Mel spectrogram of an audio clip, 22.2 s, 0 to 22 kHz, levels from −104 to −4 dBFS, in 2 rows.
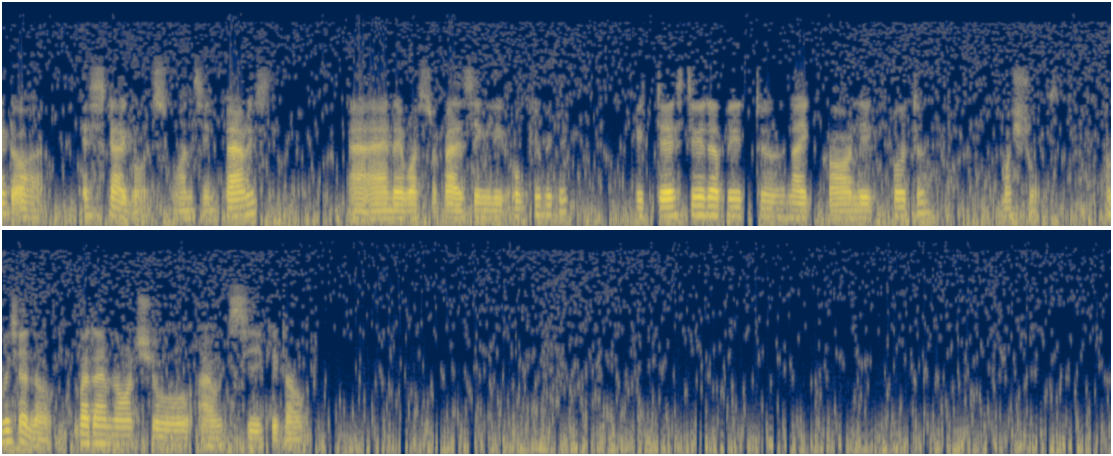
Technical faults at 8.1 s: overdone noise removal

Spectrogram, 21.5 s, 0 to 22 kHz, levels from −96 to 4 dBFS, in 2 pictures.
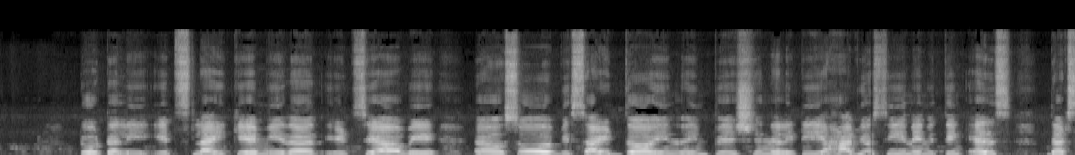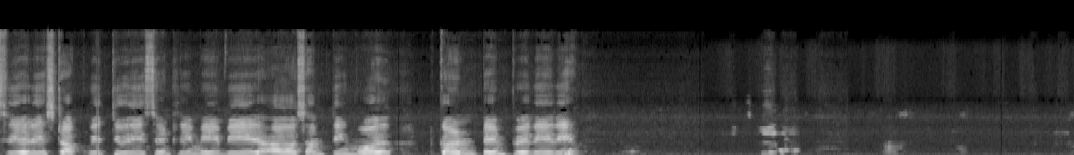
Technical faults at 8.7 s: gap between chunks

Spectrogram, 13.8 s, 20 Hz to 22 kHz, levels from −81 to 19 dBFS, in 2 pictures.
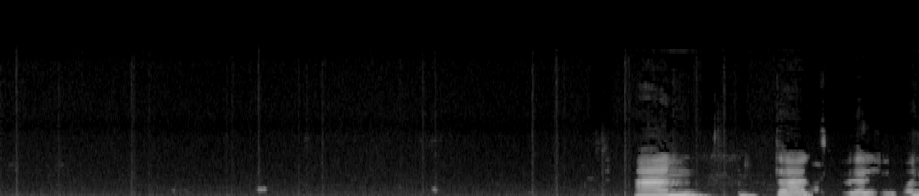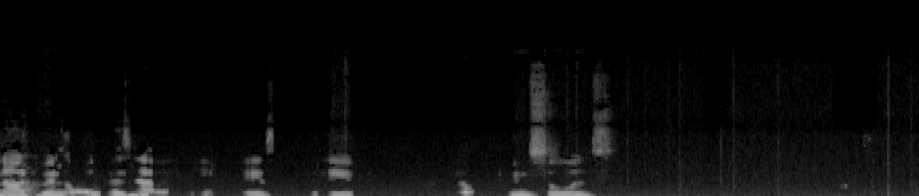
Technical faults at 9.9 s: speech suppressed in double talk

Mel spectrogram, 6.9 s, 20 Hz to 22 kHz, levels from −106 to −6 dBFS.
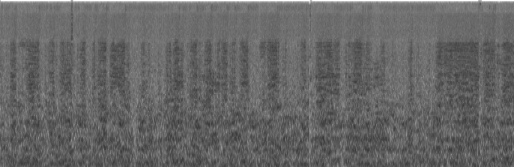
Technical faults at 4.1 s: damaged data in a compressed stream

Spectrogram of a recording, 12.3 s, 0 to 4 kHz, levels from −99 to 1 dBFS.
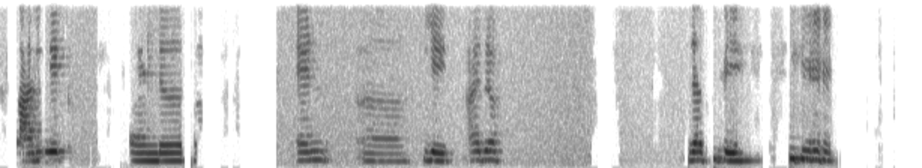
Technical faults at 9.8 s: speech suppressed in double talk

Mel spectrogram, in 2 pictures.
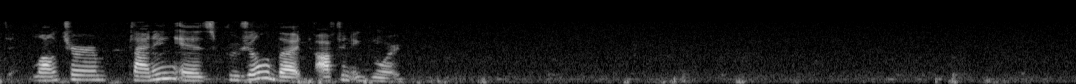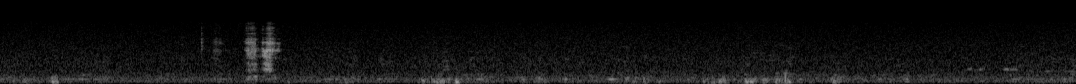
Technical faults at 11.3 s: none

